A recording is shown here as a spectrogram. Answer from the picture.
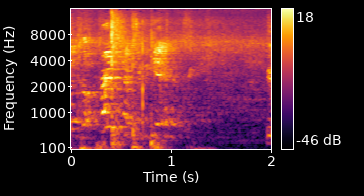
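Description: A child's voice, indistinct, with low knocks from a handheld phone being moved about, fading to quiet for the last half second.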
